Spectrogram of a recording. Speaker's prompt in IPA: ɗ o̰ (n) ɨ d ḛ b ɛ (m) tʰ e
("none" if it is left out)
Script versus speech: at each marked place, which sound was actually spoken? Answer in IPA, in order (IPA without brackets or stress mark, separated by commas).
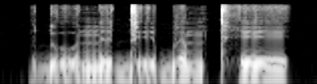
n, m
